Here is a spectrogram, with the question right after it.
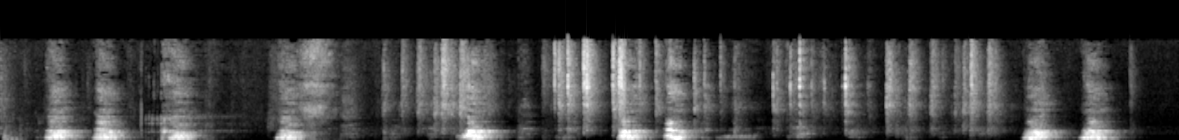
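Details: Springer spaniel barking while playing with a young girl, short loud barks in quick pairs and bursts, about a dozen across the stretch with brief pauses between.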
